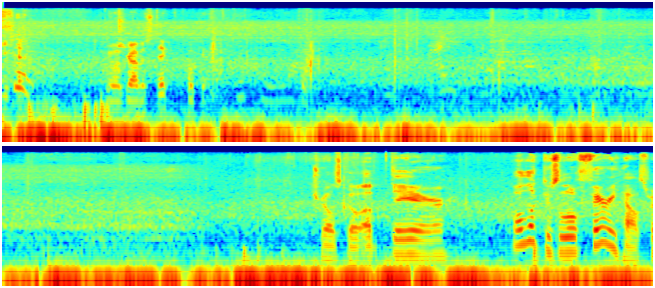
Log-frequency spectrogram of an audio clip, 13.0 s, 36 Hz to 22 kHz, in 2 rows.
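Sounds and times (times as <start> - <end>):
footsteps on dirt trail: 0.0 - 10.2
low microphone rumble: 0.0 - 11.6.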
